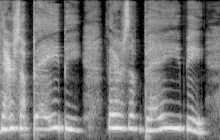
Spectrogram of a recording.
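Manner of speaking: acted whispering. Retelling a mom at a funeral calling over: imitating someone whispering. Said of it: "She was whispering".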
